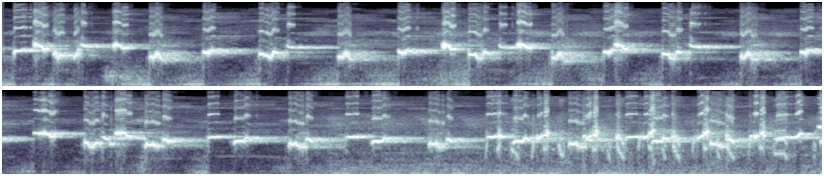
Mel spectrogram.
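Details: A male and a female Javan myna answer each other, trading harsh, buzzy squawks and bright metallic chirps in quick repeated bursts, growing into a denser chattering run near the end over a faint low hum.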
